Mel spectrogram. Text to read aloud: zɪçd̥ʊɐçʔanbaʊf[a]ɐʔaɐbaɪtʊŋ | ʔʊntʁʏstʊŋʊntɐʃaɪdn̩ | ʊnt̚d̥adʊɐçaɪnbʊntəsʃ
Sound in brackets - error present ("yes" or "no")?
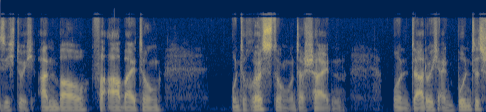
yes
